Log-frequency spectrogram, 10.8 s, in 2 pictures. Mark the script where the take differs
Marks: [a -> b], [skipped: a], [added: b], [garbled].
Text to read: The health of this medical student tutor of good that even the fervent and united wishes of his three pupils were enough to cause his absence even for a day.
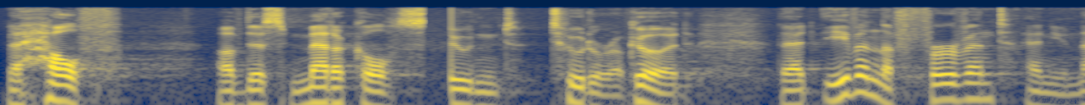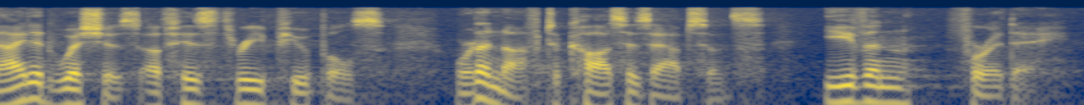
The health of this medical student tutor of good that even the fervent and united wishes of his three pupils were enough to cause his absence even for a day.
